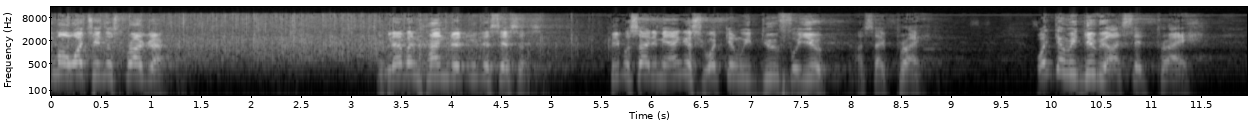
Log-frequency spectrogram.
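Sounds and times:
speech: 0.0s - 1.3s, 3.2s - 5.0s, 5.6s - 8.8s, 9.8s - 11.6s
audience clapping: 0.0s - 6.4s.

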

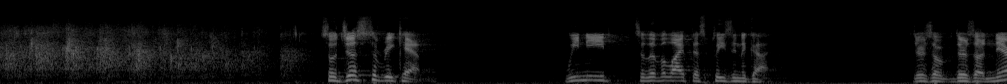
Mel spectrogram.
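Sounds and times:
congregation clapping hands in praise at a church service: 0.0s - 3.2s
speech: 3.2s - 4.3s, 5.6s - 7.8s, 9.1s - 10.0s.

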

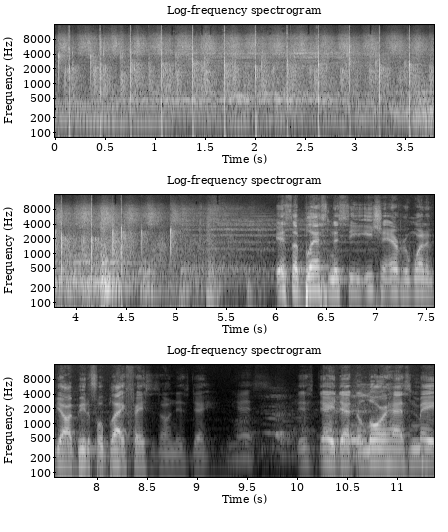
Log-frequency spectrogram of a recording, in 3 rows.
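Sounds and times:
audience hand clapping: 0.0s - 5.7s
speech: 6.0s - 11.3s.

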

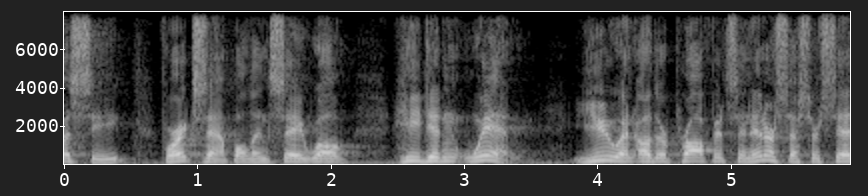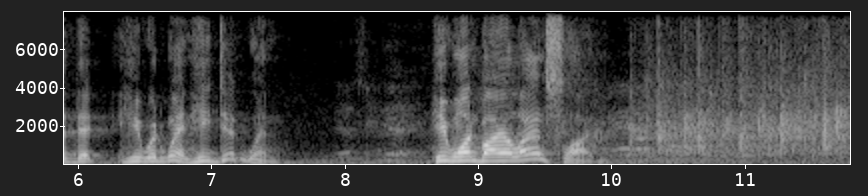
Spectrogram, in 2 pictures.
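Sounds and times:
speech: 0.0s - 7.6s, 8.7s - 10.0s
audience applause: 10.1s - 11.7s.

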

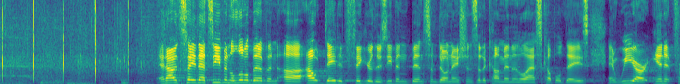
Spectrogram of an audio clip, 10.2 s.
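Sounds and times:
applause: 0.0s - 3.3s
speech: 2.4s - 10.1s.

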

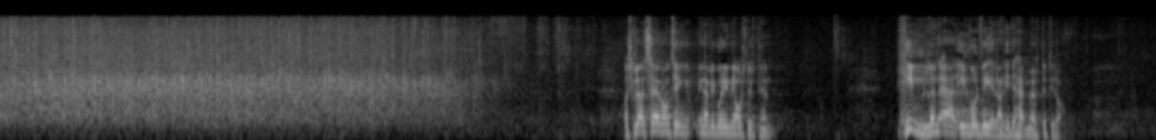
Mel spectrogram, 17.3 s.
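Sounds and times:
audience applause: 0.0s - 7.8s
speech: 9.4s - 11.7s, 13.6s - 16.0s.

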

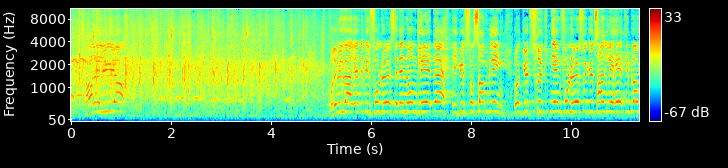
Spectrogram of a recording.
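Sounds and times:
audience applauding: 0.0s - 5.8s
speech: 0.3s - 1.2s, 5.2s - 11.3s.

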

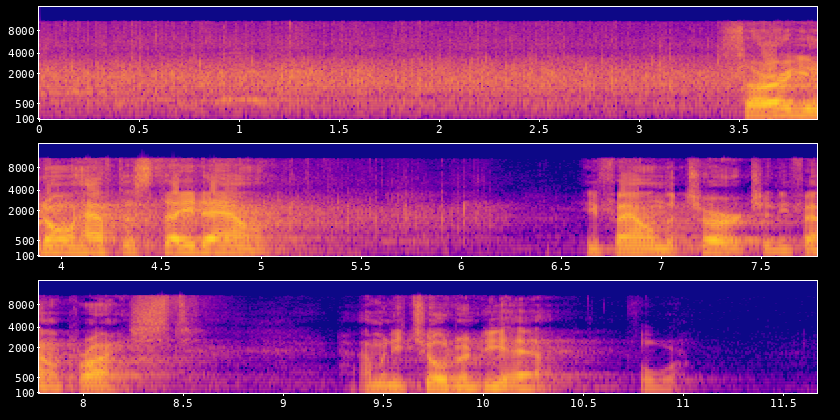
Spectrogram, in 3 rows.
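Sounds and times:
audience applauding: 0.0s - 6.3s
speech: 3.5s - 5.2s, 6.6s - 8.6s, 9.4s - 11.1s.

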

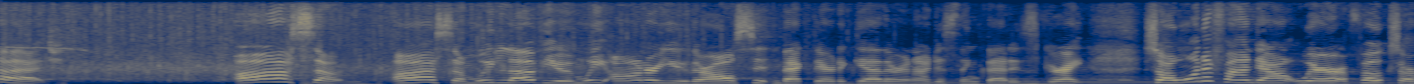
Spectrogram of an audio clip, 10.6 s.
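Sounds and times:
audience applause: 0.0s - 6.1s
speech: 1.8s - 10.5s.

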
